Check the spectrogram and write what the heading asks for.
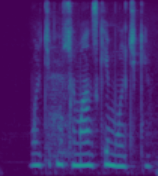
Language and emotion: Russian, neutral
